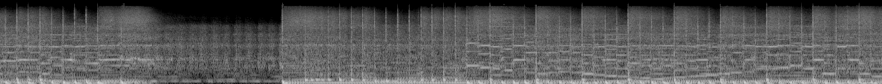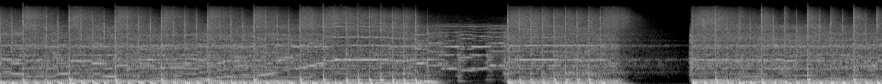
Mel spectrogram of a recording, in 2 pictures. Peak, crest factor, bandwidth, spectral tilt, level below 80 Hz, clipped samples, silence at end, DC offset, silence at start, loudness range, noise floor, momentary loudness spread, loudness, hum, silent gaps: -2 dBFS; 18 dB; 17.5 kHz; -3.5 dB/octave; -24 dBFS; under 0.1%; 0 s; under 0.1%; 0 s; 2 LU; -46 dBFS; 5 LU; -20 LUFS; none; none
